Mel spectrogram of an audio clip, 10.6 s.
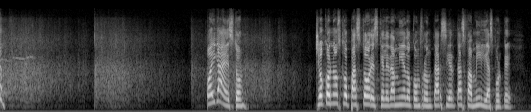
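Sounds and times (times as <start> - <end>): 
audience applauding: 0.0 - 6.1
speech: 4.2 - 5.0, 6.3 - 10.4.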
